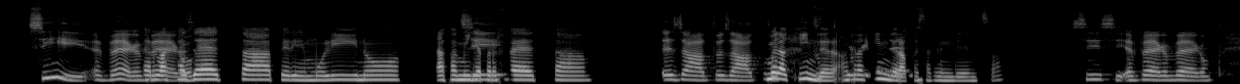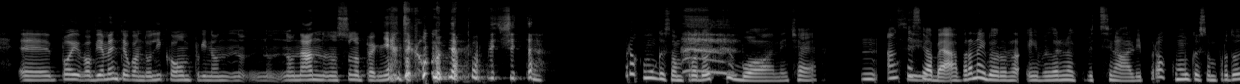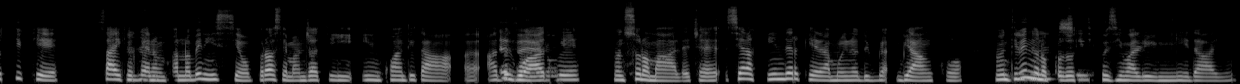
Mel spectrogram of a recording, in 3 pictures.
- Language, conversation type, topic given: Italian, unstructured, Pensi che la pubblicità inganni sul valore reale del cibo?
- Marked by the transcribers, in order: unintelligible speech; laughing while speaking: "per niente come la pubblicità"; other noise; "cioè" said as "ceh"; "vabbè" said as "abbè"; "cioè" said as "ceh"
